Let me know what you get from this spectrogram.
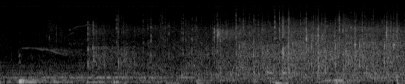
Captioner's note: clapping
